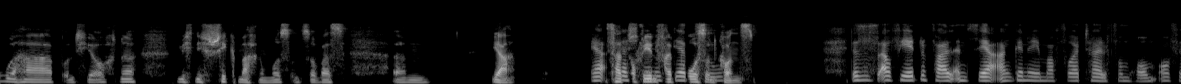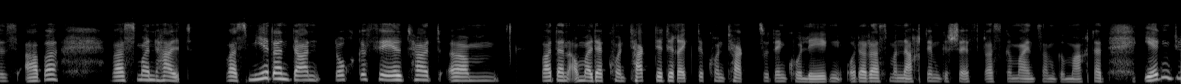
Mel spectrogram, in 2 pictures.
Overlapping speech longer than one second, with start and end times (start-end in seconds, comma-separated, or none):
6.0-7.3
